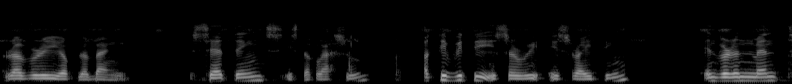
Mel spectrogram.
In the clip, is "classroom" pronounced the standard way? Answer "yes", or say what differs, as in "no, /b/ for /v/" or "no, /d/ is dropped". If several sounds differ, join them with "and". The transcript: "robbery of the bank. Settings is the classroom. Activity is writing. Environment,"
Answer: no, /ɹ/ is dropped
